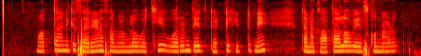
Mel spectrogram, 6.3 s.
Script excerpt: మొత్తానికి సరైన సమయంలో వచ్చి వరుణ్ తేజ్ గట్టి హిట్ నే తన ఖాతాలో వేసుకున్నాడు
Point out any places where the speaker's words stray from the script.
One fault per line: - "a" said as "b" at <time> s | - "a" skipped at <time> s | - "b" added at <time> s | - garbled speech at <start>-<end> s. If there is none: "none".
none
